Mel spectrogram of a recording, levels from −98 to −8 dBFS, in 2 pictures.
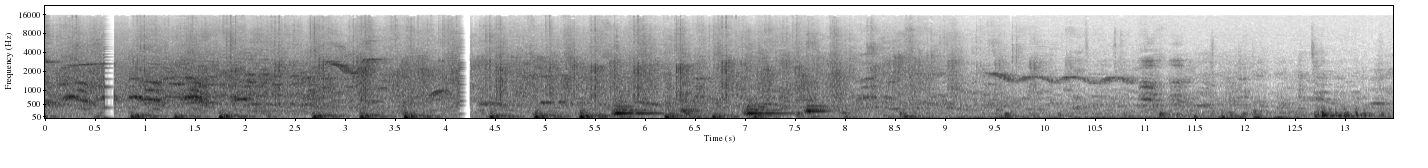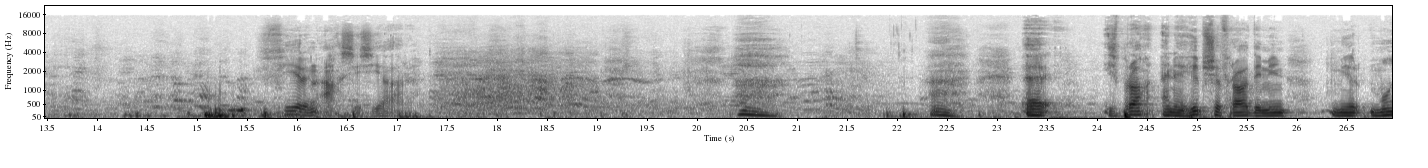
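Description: At 0.59 s the sound stalls for about 240 ms, with its last moment drawn out as a fading buzz or hiss until 0.86 s, then picks up exactly where it stopped. This is a call audio freeze, likely caused by packets held up in transit until the jitter buffer ran dry. Unlike packet loss, nothing is skipped. The audio is only pushed later.

From 4.15 to 4.30 s a burst of packet loss leaves about 120 ms of concealed fill that weakens into roughly 40 ms of near-silence. When the sound returns, 120 ms of it is missing. That jump forward is what separates it from the freeze.

A jitter buffer speed-up runs from 13.05 to 13.88 s at 115% speed, trimming around 150 ms. A second, gentler one runs from 19.75 to 20.34 s at 109%, trimming about 70 ms. Both hurry the sound at unchanged pitch, without gaps or buzzes.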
